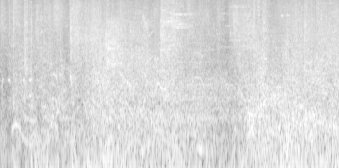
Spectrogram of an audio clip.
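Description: Magic spells burst and crackle in a busy battle.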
